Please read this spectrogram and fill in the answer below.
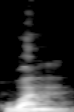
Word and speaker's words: one: The word one, for instance, which, by the way, rhymes with bun, done, sun, fun, and definitely not with con and don, actually begins with a consonant.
